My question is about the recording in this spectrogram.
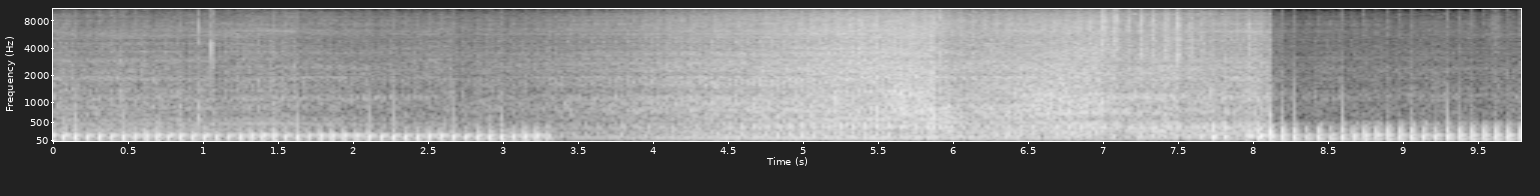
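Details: Zoomer-X engine at idle: sharp, even ticking about three per second, still there after a blip; excessive valve clearance needing tappet adjustment.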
